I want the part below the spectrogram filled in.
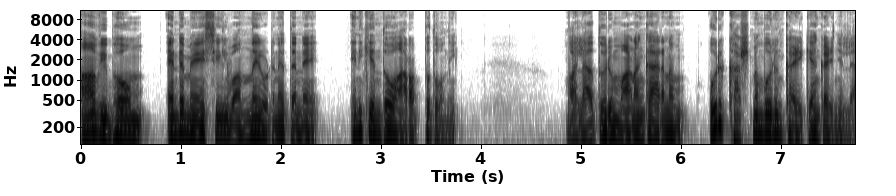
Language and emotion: Malayalam, disgusted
